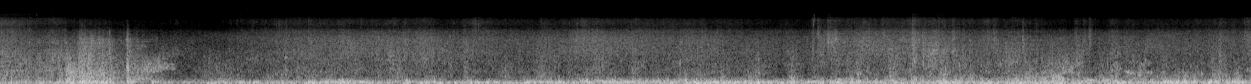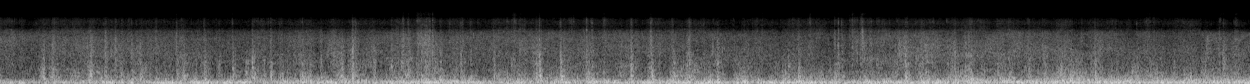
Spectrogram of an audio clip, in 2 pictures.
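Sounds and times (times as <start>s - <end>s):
water slapping and splashing: 0.0s - 25.0s
wind buffeting microphone: 0.0s - 25.0s.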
